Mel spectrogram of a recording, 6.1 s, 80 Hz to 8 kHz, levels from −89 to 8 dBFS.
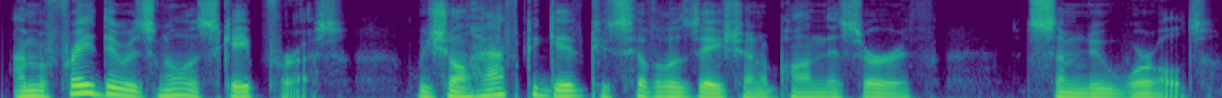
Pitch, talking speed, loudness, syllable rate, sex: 110 Hz, 195 wpm, -18 LUFS, 5.8 syllables/s, male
